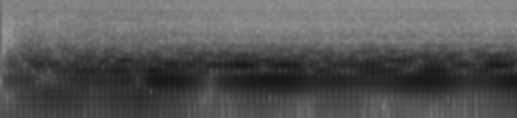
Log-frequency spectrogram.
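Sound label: brass trombones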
